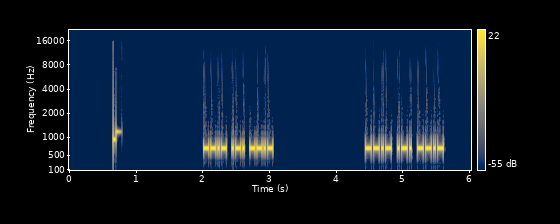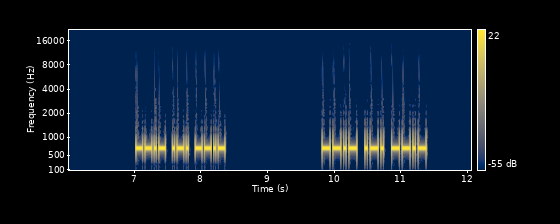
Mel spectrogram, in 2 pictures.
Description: Morse code, heard as a keyed tone, about 39 wpm, 700 Hz. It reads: QRQ QRQ QRQ QRQ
